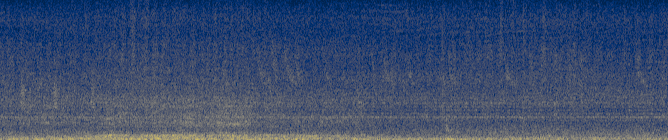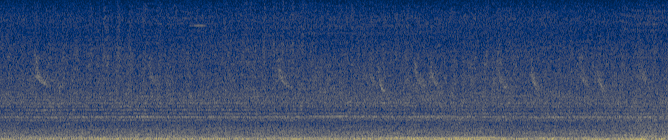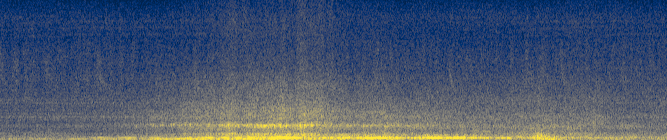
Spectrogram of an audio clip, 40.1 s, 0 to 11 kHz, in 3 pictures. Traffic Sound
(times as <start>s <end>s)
24.2s 40.0s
